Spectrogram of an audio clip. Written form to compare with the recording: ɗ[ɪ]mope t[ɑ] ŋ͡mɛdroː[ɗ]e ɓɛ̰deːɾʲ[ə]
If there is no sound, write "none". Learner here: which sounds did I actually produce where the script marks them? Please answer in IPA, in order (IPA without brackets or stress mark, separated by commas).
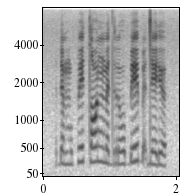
ɛ, ɑ, ɓ, ə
